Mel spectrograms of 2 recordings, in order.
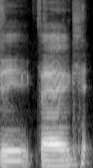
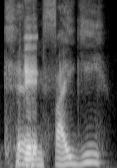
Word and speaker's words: Feige: Um Keith Ed Feig. K- Kevin Feige?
